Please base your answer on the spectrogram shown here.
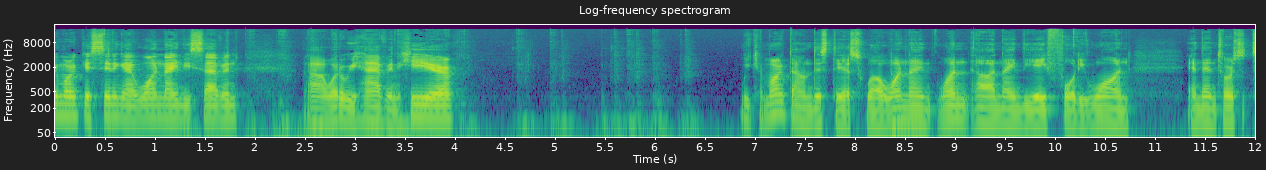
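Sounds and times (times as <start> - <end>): keyboard and mouse clicks: 4.0 - 6.6.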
